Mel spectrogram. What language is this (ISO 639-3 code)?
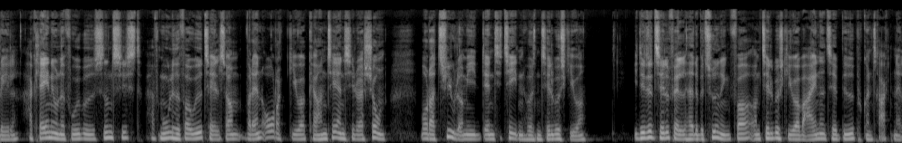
dan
